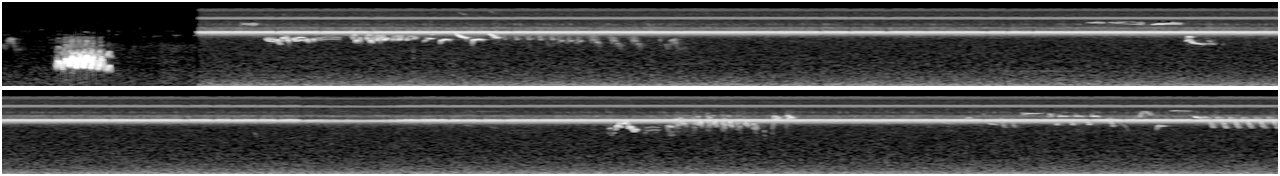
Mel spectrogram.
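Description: A short, loud bird call about a second in, then a steady high-pitched insect chorus with occasional faint chirps over it.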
